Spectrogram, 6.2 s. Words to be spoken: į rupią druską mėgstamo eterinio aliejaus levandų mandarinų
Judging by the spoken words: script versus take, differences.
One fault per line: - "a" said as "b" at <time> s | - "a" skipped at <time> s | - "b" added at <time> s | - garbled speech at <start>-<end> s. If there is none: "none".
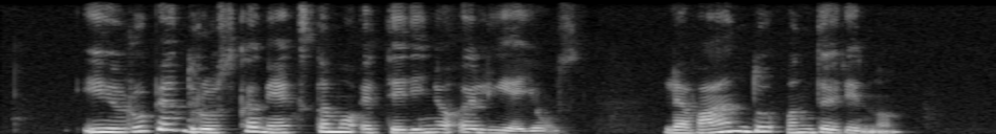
none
